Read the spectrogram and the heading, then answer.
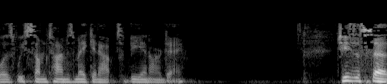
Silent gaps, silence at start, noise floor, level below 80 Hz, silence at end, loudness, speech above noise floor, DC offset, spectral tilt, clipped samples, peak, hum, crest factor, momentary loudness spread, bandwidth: none; 0 s; -67 dBFS; -56 dBFS; 0 s; -24 LUFS; 46 dB; under 0.1%; -4.5 dB/octave; under 0.1%; 0 dBFS; none; 22 dB; 17 LU; 7.2 kHz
